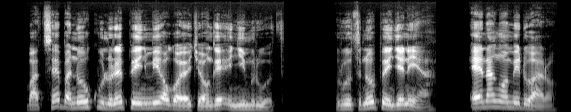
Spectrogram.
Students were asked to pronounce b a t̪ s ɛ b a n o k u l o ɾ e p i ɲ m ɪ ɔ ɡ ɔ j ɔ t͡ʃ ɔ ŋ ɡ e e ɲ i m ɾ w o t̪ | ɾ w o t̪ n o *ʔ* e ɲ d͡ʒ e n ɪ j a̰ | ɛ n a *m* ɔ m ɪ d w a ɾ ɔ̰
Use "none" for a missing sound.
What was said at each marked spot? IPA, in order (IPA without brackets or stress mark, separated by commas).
p, ŋ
